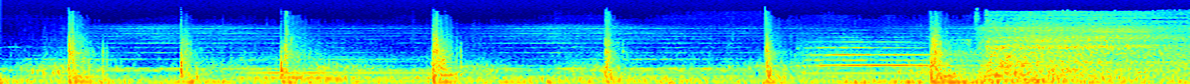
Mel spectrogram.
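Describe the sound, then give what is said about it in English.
Sharp metallic clanks from a rock striking a broken cylinder valve underwater, about seven separate ringing hits spaced a second or two apart, followed by a steady rushing hiss. “She grabs a shark rock and bangs on the cylinder's broken valve.”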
